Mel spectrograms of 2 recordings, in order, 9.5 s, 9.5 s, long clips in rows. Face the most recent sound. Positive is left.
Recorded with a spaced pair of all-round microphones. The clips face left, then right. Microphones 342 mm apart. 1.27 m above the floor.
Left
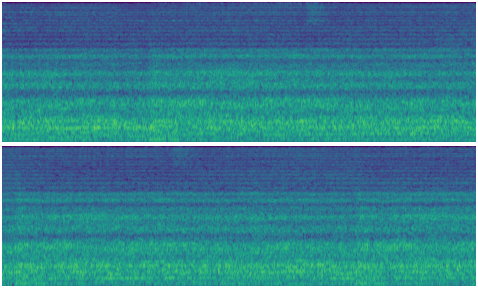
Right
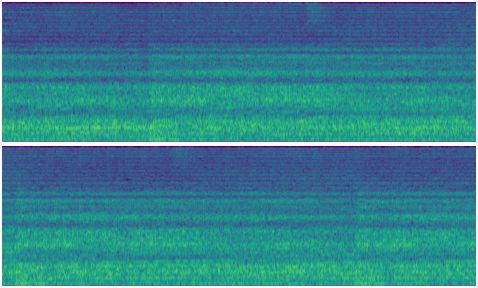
turn(degrees=-15)  # may be behind; listen again after turning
